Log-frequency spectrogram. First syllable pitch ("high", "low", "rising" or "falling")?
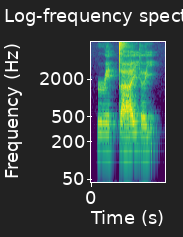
low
